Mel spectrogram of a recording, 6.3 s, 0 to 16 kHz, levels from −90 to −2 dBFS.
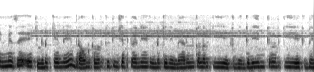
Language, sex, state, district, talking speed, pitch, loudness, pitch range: Hindi, female, Haryana, Rohtak, 240 wpm, 185 Hz, -15 LUFS, 175-195 Hz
